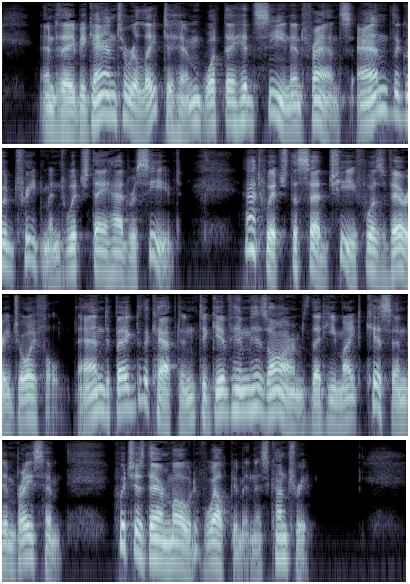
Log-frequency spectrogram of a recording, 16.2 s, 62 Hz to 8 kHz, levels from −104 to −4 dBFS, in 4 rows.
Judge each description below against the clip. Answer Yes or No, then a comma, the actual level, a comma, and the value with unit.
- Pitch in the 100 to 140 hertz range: Yes, low, 135 Hz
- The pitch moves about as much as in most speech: No, wide, 6.4 semitones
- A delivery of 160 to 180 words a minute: No, average, 200 wpm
